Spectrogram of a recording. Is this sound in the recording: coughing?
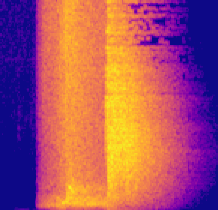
no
